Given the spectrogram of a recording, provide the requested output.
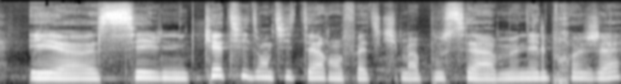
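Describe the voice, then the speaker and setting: A woman with a fairly high pitch and a dark, mellow tone speaks at a moderate pace in a monotone, flat intonation. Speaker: photographer and project founder. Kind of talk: radio interview.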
